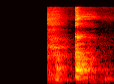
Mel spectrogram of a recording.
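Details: Adult acting out a cough: two short, harsh, dry bursts in quick succession.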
